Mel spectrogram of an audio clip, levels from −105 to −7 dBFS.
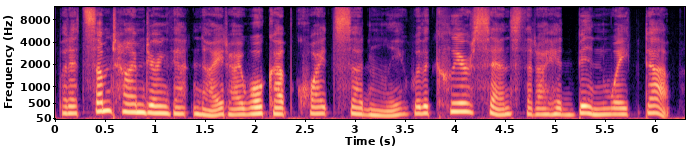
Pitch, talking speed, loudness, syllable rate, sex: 190 Hz, 210 wpm, -20 LUFS, 4.6 syllables/s, female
